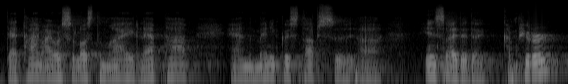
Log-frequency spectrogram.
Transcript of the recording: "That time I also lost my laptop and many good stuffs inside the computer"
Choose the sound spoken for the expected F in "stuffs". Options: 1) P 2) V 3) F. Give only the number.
1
